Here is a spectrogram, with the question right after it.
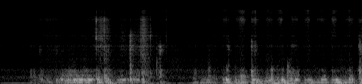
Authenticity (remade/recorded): remade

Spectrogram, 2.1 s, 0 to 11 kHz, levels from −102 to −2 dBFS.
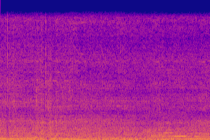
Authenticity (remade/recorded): remade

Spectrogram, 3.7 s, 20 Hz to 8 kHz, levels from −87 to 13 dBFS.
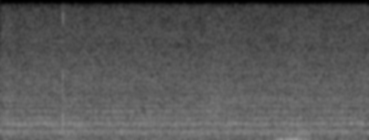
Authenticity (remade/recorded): recorded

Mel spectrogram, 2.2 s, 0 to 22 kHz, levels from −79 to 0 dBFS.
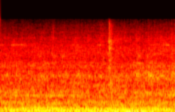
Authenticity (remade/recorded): recorded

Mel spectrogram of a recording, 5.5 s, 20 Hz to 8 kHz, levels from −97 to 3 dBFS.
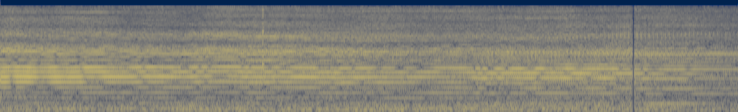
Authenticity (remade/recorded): recorded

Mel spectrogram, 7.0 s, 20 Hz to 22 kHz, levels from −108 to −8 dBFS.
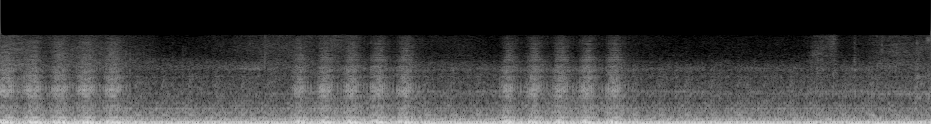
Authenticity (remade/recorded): recorded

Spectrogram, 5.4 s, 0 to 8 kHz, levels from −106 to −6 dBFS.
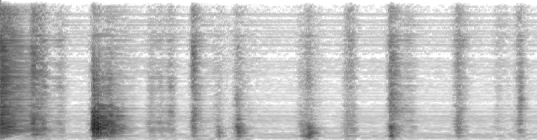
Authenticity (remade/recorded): remade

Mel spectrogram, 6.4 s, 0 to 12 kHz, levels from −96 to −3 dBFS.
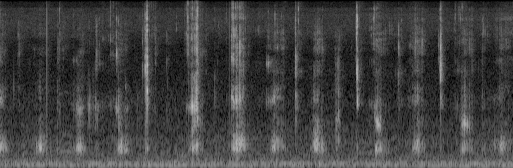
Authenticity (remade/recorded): recorded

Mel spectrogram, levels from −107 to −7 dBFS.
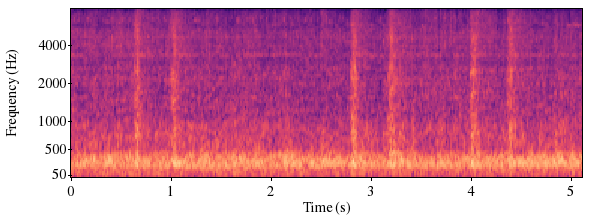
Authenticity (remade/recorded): remade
